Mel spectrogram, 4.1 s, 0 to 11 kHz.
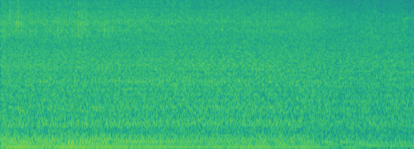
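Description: The smallest Mercedes-Benz tractor in Farming Simulator 25 runs with a steady, loud droning engine rumble that holds constant and eases slightly toward the end.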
